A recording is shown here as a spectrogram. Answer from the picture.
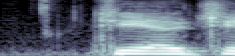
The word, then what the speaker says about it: GOG: How do you pronounce GOG? – GOG. – You sure? – Yep. – Yeah. – Okay. – I am sure.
